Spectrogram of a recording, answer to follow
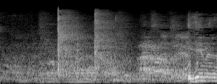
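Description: Men's voices talking in a crowded hall, with two sharp slaps in quick succession in the first half.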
